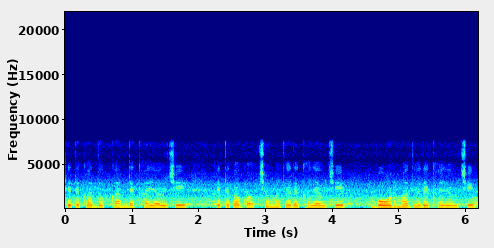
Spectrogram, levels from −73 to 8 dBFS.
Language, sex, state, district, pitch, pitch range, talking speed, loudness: Odia, female, Odisha, Malkangiri, 210 Hz, 200-215 Hz, 95 wpm, -18 LUFS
